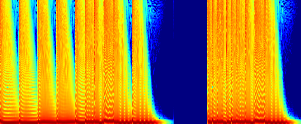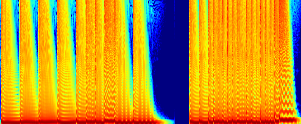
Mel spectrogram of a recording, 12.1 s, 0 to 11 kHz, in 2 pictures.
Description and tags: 8-bit Gabber Hardcore Kick
Kicks from my 8-bit inspired gabber track. Distorioneee.
rhytm, rhythmic, electronic, distorted, song, hakkuh, rhythm, hakken, techno, bassy, hardcore, 8, chiptune, eight, gabber, bits, 8-bit, distortion, bass, track, gabba, chip, 8-bits, bit, lo-fi, house, beat, electro, eight-bit, sega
